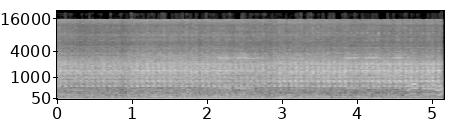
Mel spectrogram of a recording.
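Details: 2017 Toyota Fortuner diesel at idle: steady, fairly high-pitched whine over the clatter that won't stop, easily mistaken for the engine; worn alternator bearing.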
